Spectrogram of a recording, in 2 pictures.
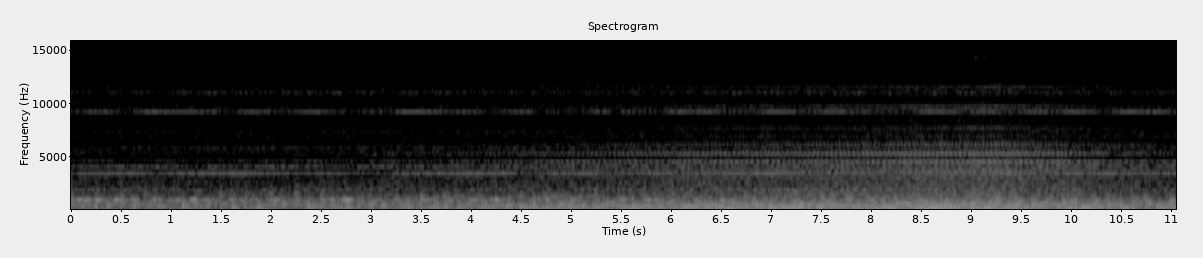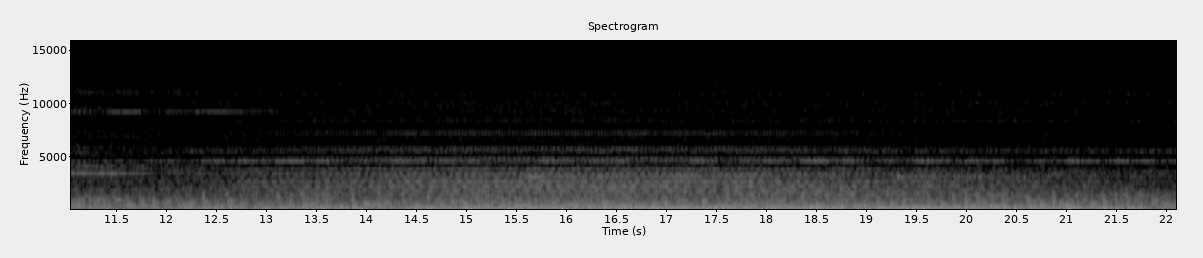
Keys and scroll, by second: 1.3 z, 8.9 1, 9.0 5, 9.5 Return.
